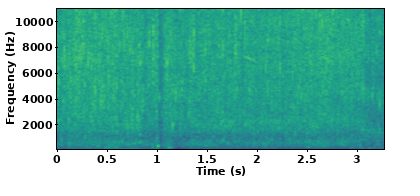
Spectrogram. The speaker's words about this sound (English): I'm washing the rock because some of the things cling to them.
